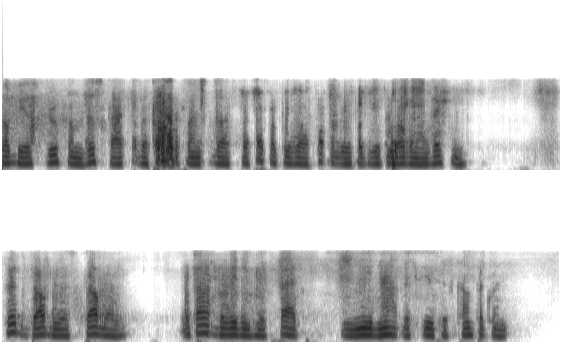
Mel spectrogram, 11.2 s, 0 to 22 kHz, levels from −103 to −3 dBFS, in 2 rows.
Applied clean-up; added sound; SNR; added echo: neural mask model Resemble Enhance denoiser.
